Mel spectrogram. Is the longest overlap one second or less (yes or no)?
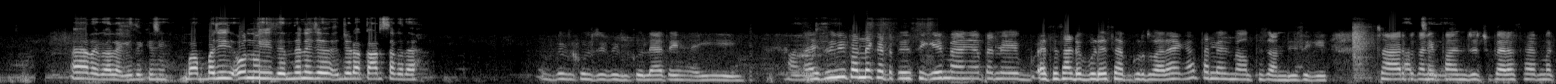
yes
